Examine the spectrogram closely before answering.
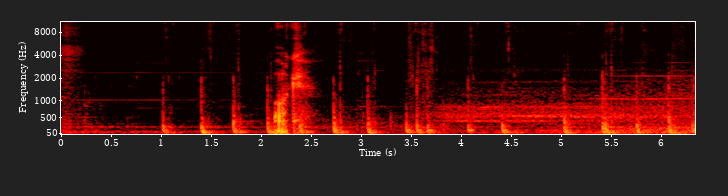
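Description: Footsteps tread on a wooden floor.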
